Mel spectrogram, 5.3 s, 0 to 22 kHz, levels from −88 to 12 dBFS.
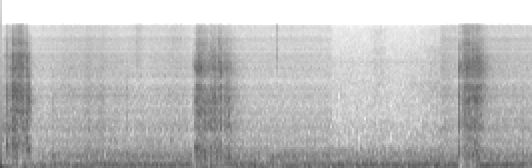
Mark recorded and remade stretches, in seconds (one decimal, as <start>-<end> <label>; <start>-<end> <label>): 0.0-3.3 remade; 3.3-4.4 recorded; 4.4-5.3 remade

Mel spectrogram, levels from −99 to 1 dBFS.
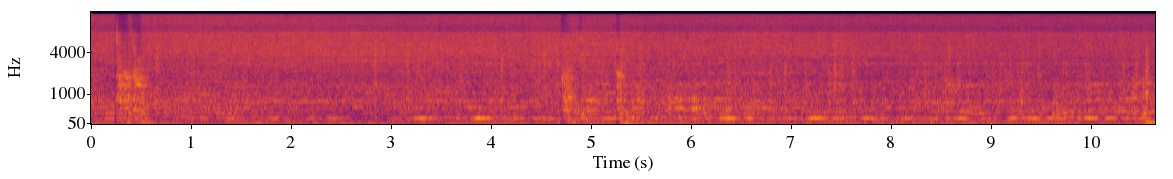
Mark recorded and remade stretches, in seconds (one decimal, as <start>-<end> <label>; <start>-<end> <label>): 0.0-1.9 recorded; 1.9-3.4 remade; 3.4-4.4 recorded; 4.4-5.4 remade; 5.4-10.6 recorded

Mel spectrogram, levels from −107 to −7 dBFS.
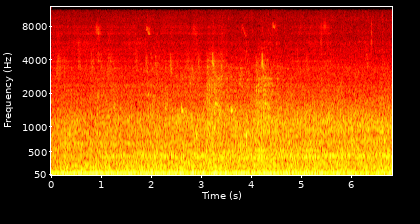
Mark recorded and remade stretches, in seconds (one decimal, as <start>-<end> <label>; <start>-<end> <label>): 0.0-1.7 remade; 1.7-2.2 recorded; 2.2-3.5 remade; 3.5-4.8 recorded; 4.8-5.6 remade; 5.6-6.8 recorded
